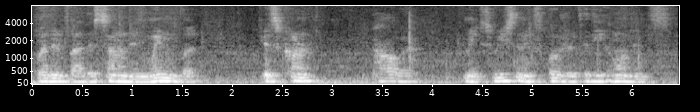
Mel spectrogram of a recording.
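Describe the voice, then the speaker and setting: At a staged book reading in an indoor bookstore event space, a man reads literary prose aloud. His voice is lowish and warm, with fairly even intonation and normal speed, captured on a distant mic with a roomy sound and faint noise.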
